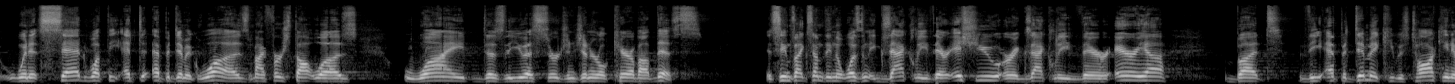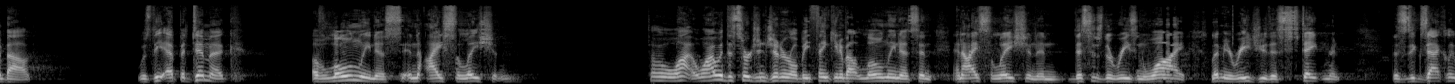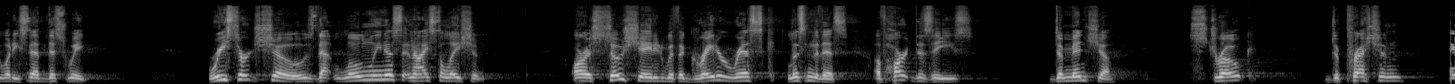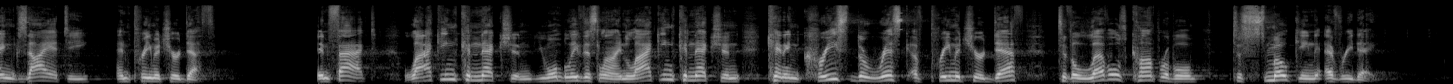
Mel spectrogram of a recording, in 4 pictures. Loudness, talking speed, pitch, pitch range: -23 LUFS, 135 wpm, 160 Hz, 145-185 Hz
